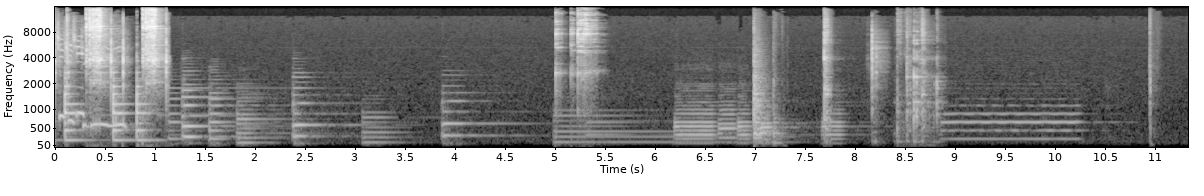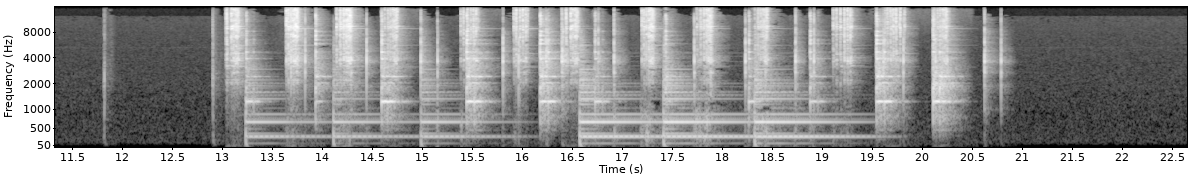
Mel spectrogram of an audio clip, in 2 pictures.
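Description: Metal saucepans being banged and clanged together in a rapid run of clangs over held notes of playful music. This comes after a stretch of sparse, bouncy musical notes.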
